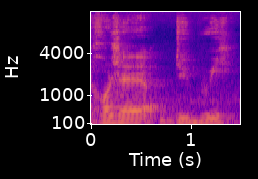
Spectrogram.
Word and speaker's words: Roger Dubuis: And then Dubuis, Roger Dubuis. It's another big brand which is often mispronounced. Roger Dubuis. In French, it's a Roger Dubuis.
